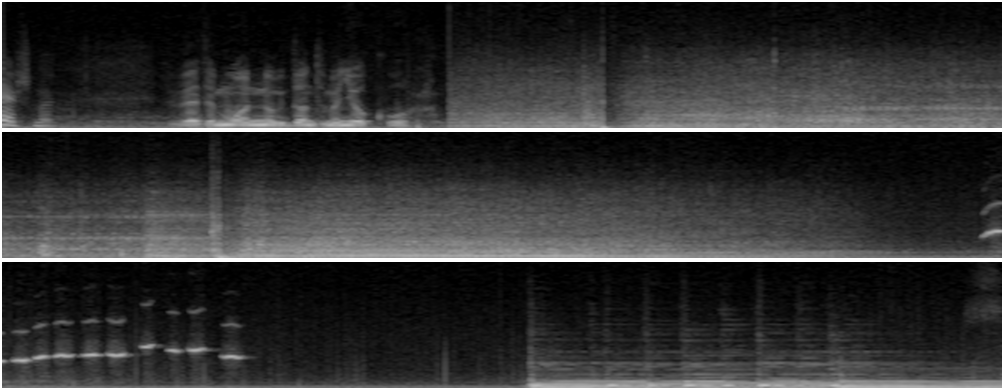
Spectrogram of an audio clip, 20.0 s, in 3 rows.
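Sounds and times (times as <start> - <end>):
car engine running: 3.0 - 13.2
rising whistled notes: 13.2 - 15.0.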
